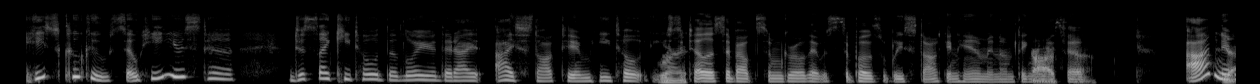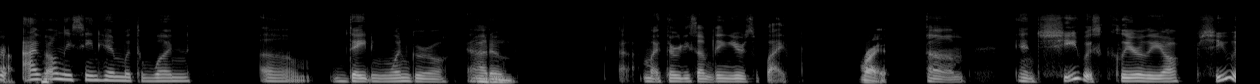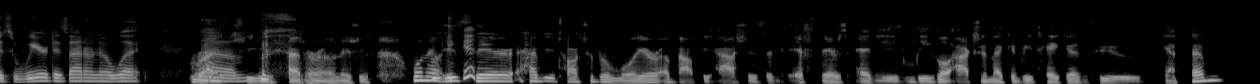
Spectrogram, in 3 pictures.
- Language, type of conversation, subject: English, advice, How can I learn to trust again after being betrayed?
- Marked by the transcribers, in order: chuckle; other background noise; laughing while speaking: "bu"; laugh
